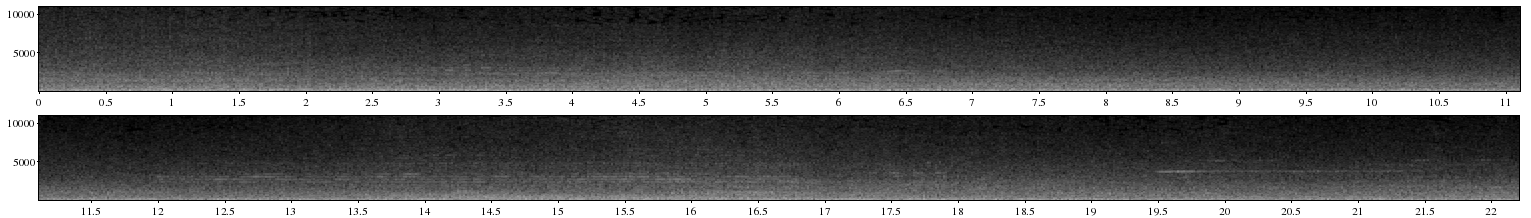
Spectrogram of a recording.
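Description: Traffic on a busy road roars.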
